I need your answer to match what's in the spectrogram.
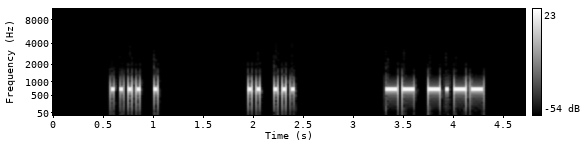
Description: Morse code, heard as a keyed tone, about 28 wpm, 700 Hz. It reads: HE IS MY
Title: 3x Word-Spacing - Sentences from Top 300 Words - 28wpm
